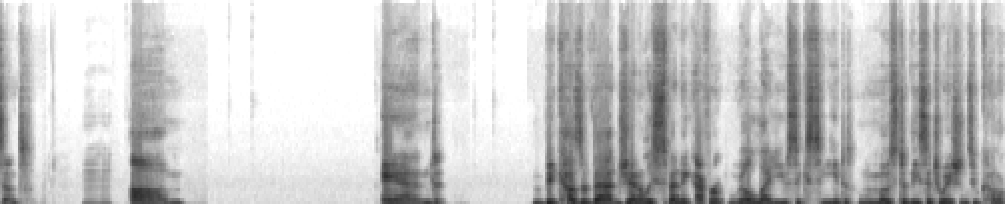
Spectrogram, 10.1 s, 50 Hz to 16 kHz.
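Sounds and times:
man speaking: 0.0s - 1.9s.

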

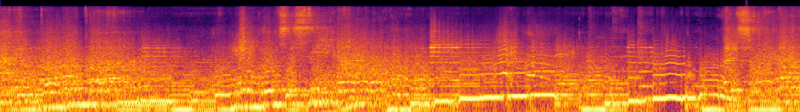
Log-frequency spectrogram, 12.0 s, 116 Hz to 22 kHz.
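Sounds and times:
electric bass line: 0.0s - 12.0s
live rock band playing: 0.0s - 12.0s.

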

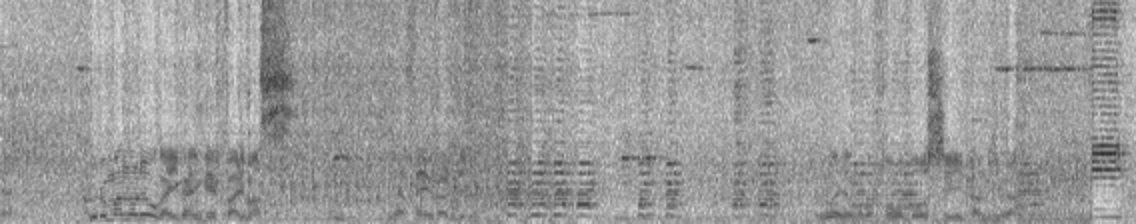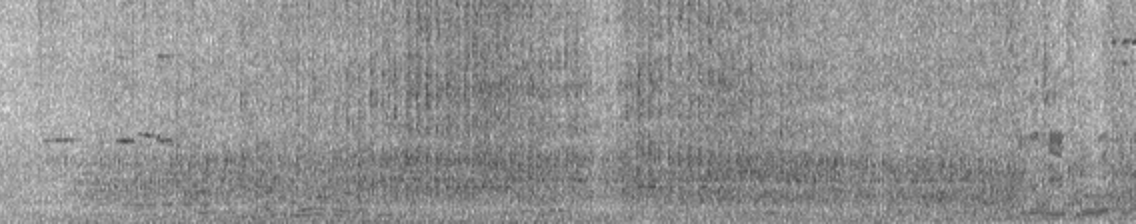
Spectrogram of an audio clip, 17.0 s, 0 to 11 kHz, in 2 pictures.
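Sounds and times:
bus running close by: 0.0s - 17.0s
traffic engines din: 0.0s - 17.0s
passers-by talking: 9.2s - 17.0s.

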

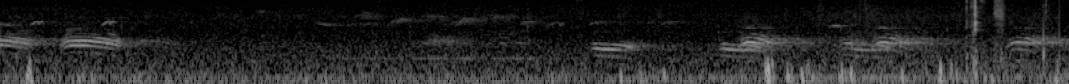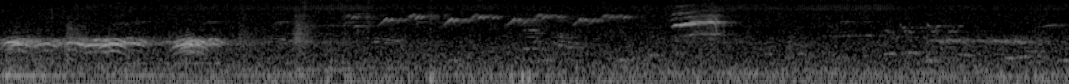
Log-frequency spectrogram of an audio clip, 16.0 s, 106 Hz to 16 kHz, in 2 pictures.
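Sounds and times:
birds calling: 0.0s - 1.1s, 3.0s - 13.6s.

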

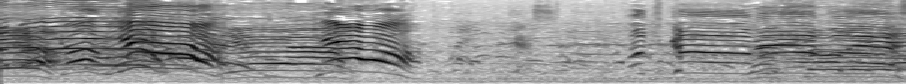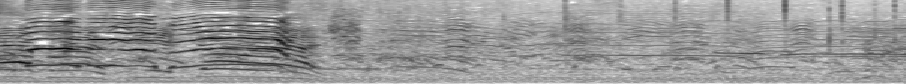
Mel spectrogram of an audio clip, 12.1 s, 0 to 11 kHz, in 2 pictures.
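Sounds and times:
spectators shouting: 0.0s - 12.0s.

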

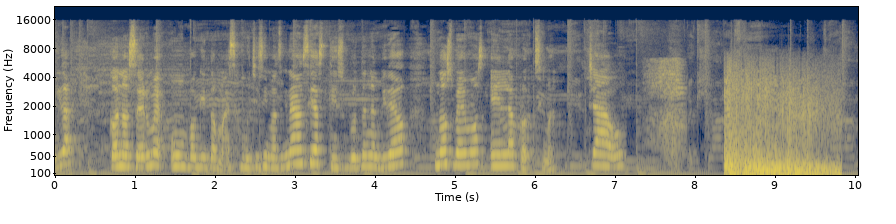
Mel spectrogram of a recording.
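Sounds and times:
explosion blast: 8.4s - 10.0s.

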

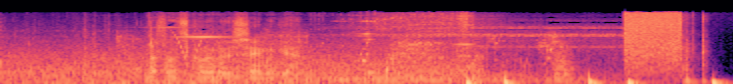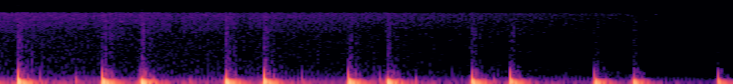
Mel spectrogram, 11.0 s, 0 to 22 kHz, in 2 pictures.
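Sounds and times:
heartbeat thuds: 3.5s - 11.0s
tv static burst: 4.6s - 5.2s.

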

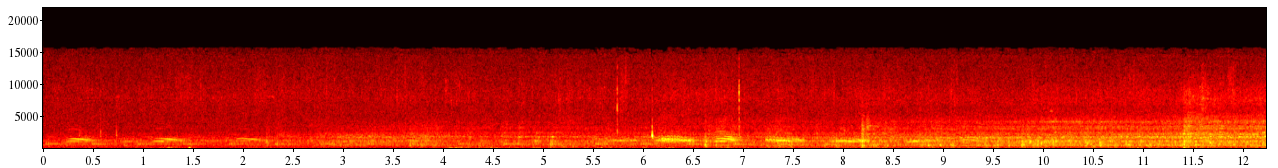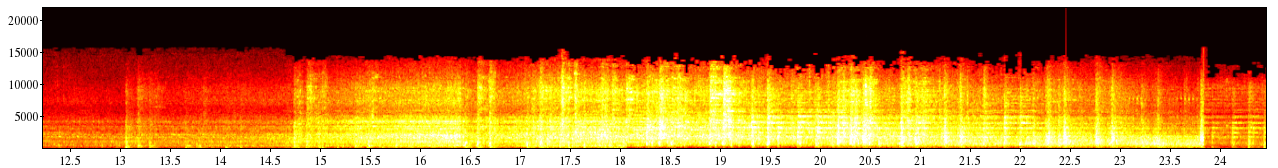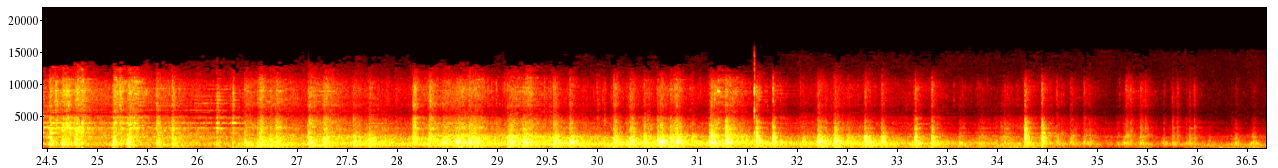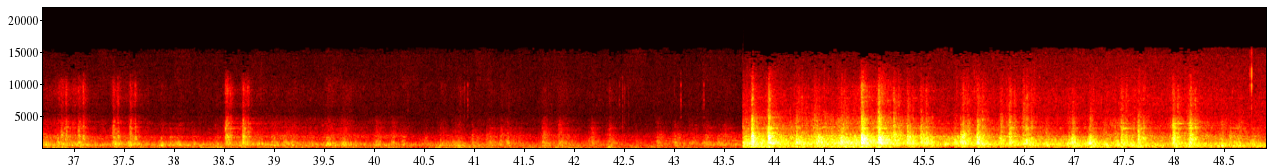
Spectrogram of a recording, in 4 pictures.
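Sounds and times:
distant train rumble: 0.0s - 48.9s
train wheels clattering over rail joints: 3.7s - 48.9s.

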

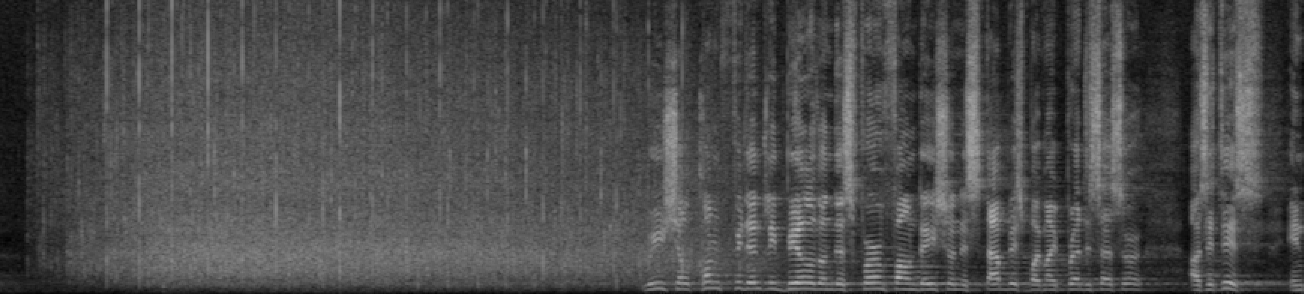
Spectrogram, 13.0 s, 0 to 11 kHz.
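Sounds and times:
audience applauding: 0.3s - 7.4s.

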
